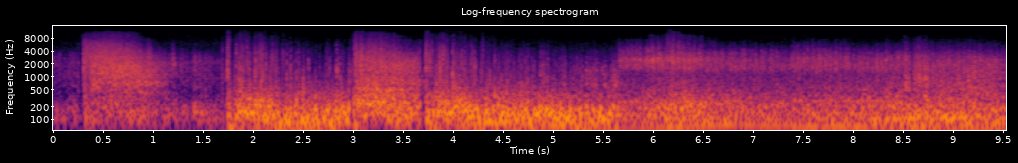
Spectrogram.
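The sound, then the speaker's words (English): Anti-aircraft artillery firing at Soviet tanks: a few heavy booming blasts in the first four seconds, then a continuous loud rumbling roar of gunfire. “Flakartillerie feuert auf sowjetische Panzer.”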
